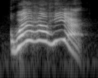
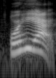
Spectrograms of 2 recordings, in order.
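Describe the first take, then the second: First: Much higher, louder excited call; excited yell. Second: Said in the usual way. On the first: Real, not acted. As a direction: call out eagerly, wanting him. Excited about the good guy.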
